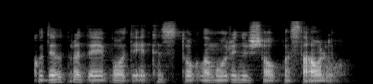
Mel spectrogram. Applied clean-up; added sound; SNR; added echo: neural mask model DeepFilterNet 3.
